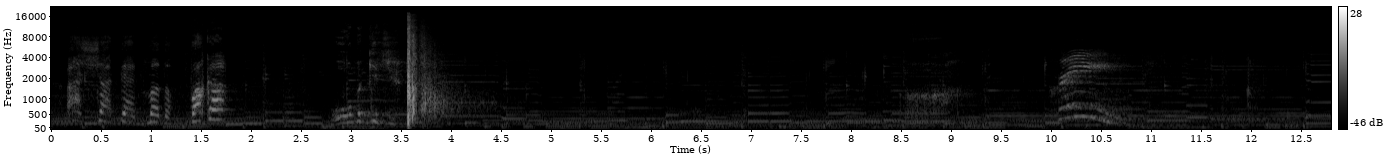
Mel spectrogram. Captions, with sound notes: I shot that muthafucka! Whoa I'm get you! [gunshot] Creame!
